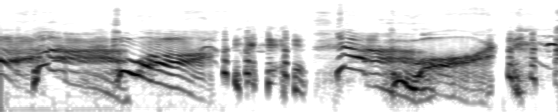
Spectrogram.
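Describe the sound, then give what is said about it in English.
A person screams loudly into a studio microphone fitted with a compressor limiter, in two long, wavering bursts, the pitch sliding and straining, with a brief choppy break between them and no talking. “We have a compressor limiter, so I can scream as loud as I can.”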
